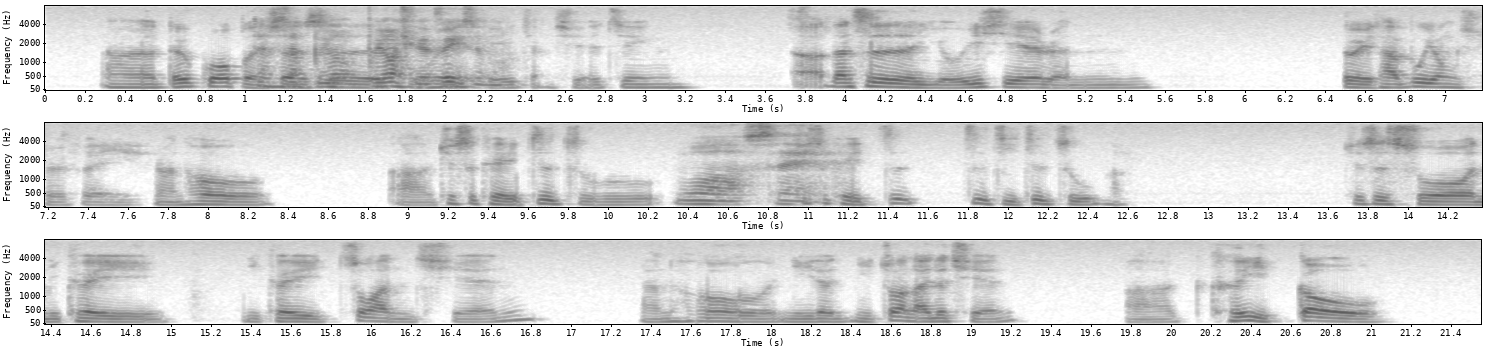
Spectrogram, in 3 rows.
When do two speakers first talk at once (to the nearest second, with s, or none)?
1 s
